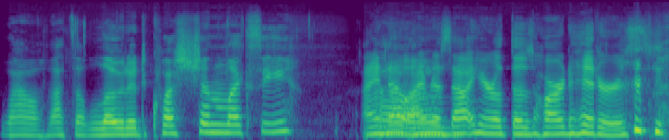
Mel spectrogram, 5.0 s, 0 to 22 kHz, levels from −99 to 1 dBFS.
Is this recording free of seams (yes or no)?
yes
